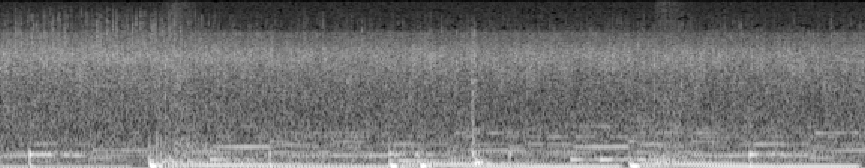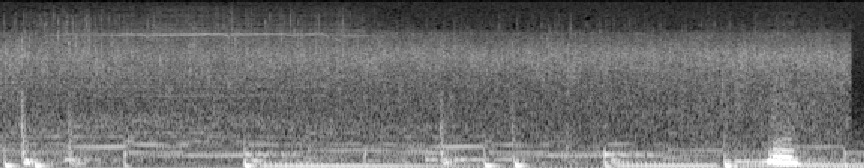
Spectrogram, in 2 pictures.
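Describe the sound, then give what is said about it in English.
Steady rain hisses throughout, a soft continuous patter over a low rumbling engine-like hum, with a few louder knocks near the end and no talking. “And it's raining.”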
